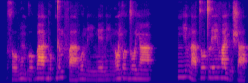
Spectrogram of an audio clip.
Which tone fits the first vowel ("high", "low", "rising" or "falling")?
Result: low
